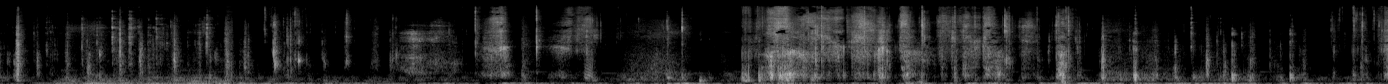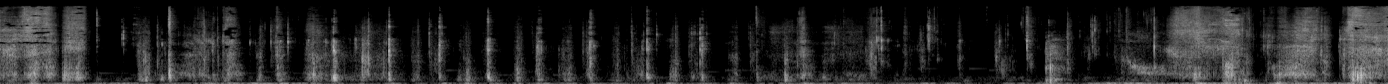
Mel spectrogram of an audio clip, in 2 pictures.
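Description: Close-miked chewing and crunching of spicy braised seafood and bean sprouts: a steady run of wet mouth clicks and crunches, with longer, louder bursts about eight and fourteen seconds in.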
